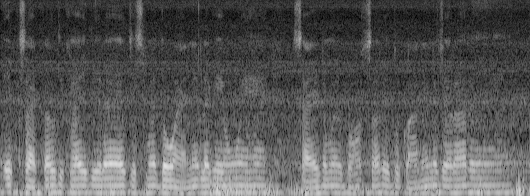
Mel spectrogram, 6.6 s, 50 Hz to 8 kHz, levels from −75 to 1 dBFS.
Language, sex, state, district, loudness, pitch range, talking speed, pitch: Hindi, male, Chhattisgarh, Raipur, -18 LUFS, 100-110 Hz, 190 wpm, 105 Hz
